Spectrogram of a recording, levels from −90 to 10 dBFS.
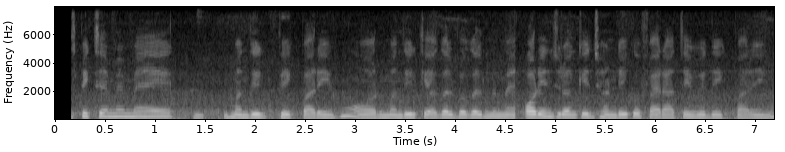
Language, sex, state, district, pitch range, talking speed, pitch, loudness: Hindi, female, Uttar Pradesh, Etah, 185-210 Hz, 225 wpm, 195 Hz, -24 LUFS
